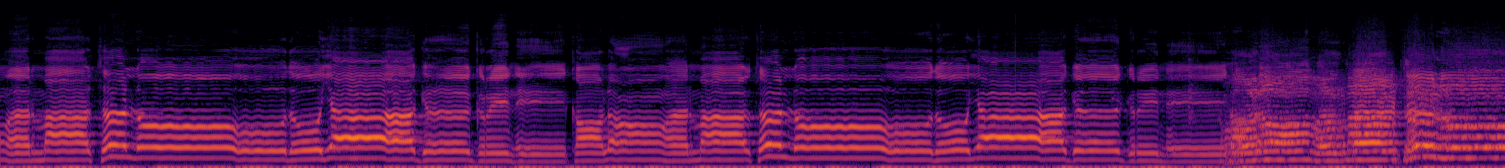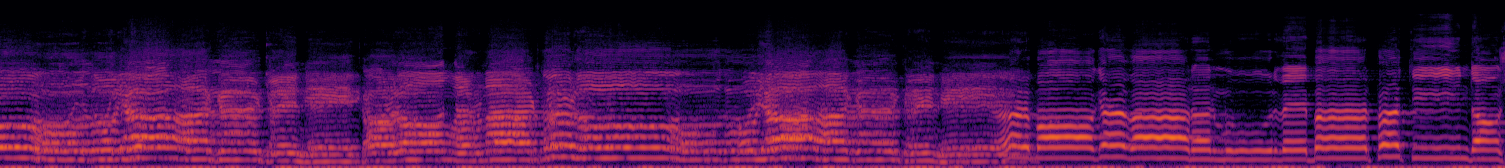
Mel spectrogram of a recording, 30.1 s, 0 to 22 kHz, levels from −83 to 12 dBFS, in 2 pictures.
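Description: No technical faults can be heard anywhere in this recording.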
